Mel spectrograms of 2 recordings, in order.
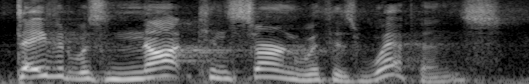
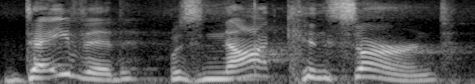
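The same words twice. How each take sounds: First: Said in the usual way. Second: "not" drawn out, slow and firm; slow emphatic "not concerned"; stress on not. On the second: Shown as a demonstration. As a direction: lean hard on "not" in "David was not concerned".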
